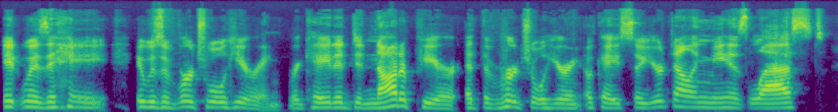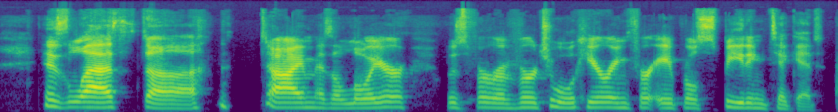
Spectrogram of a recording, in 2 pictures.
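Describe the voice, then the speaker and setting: A woman's voice: on the low side, fairly even intonation, normal speed, no room sound, clean studio sound. A woman streamer reads from a book aloud and breaks off for sarcastic comments and chuckles. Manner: sarcastic asides, frequent chuckles; thanks viewers for donations mid-read.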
